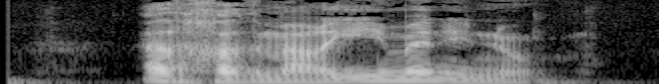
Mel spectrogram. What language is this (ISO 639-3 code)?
kab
